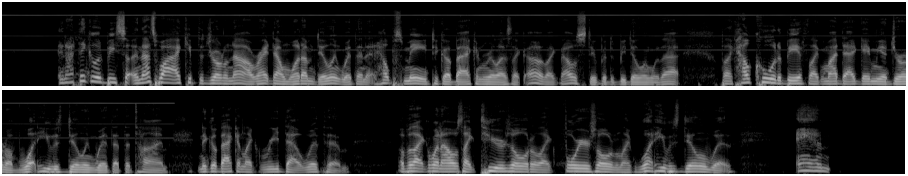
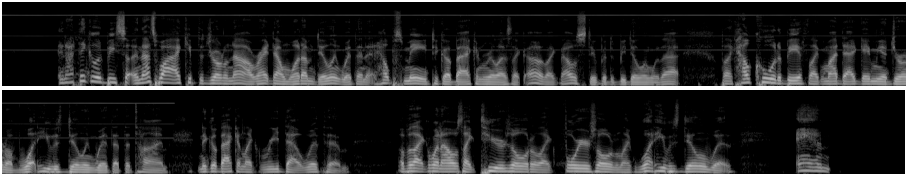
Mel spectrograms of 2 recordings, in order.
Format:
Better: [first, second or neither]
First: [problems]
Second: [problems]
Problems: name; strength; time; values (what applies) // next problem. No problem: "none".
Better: neither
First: high-pitched whine; noticeable; until 11 s; 11.5 kHz, 20 dB below the speech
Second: high-pitched whine; noticeable; until 11 s; 11.5 kHz, 20 dB below the speech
